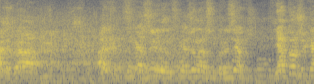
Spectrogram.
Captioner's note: applause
